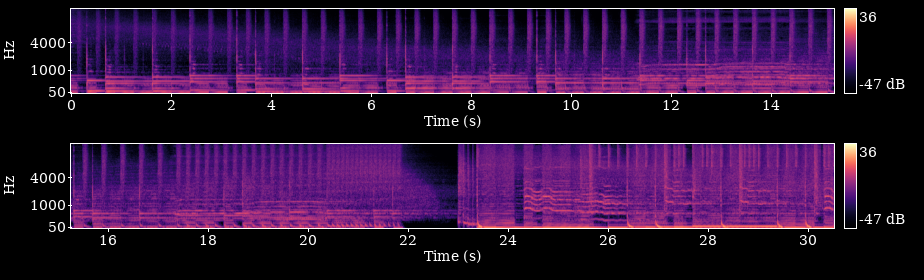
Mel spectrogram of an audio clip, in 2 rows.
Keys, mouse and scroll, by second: 1.5 click, 2.2 click, 2.6 middle click, 3.0 shift+click, 3.2 middle click, 3.9 shift+click, 4.1 shift+click, 4.6 middle click, 4.9 ctrl+b, 6.1 1, 6.3 click, 6.5 g, 7.2 click, 7.4 g, 7.7 Tab, 8.0 middle click, 8.3 scroll down 4, 8.4 middle click, 9.0 scroll up 3, 9.1 middle click, 9.5 scroll down 1, 9.8 middle click, 10.4 scroll up 3, 10.5 middle click, 11.1 Tab, 11.4 click, 11.5 g, 11.9 middle click, 12.6 z, 13.1 click, 13.2 g, 13.6 Tab, 13.7 middle click, 14.1 z, 14.5 Tab, 14.7 3, 15.0 click, 15.3 middle click, 15.7 ctrl+KP_Add, 16.0 middle click, 16.2 g, 17.4 Tab, 17.6-18.2 scroll down 2, 18.2 middle click, 18.3 scroll down 1, 18.4 shift+middle click, 18.6 scroll up 1, 18.8 middle click, 19.0 click, 19.3 2, 19.6 Left, 20.1 j, 20.7 Left, 21.3 j, 21.6 Tab, 21.9 middle click, 22.5 Tab, 22.8 3, 22.9 Left, 23.0 g, 24.6 Tab, 25.0 middle click, 25.3 alt+d, 26.8 scroll down 1, 27.0-28.2 middle drag.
